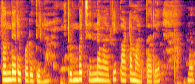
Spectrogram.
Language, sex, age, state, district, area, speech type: Kannada, female, 18-30, Karnataka, Udupi, rural, spontaneous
